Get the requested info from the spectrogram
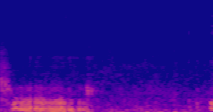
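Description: A man's brief, low, throaty hesitation sound, like a growl-like murmur, in the first second, followed by quiet studio room tone.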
